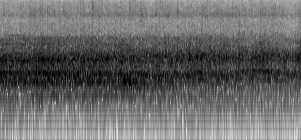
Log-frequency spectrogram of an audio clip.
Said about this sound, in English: Can you give me a prophetic clap? Can you give me a clap of victory? Clap once, all ye people.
